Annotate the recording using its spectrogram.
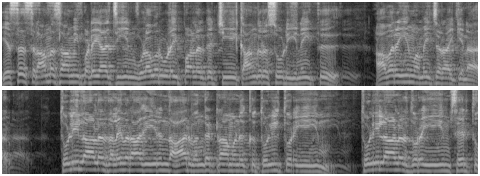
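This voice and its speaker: A man with a slightly high voice narrates political history from a script. He serves as the reader of a written column. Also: roomy sound.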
